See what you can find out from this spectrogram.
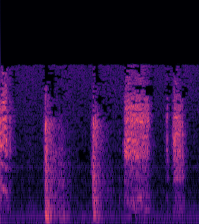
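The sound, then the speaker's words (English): In a radio drama, Sweeney Todd's barber chair squeaks and creaks several times in an uneven rhythm, each raspy, mid-to-high pitched squeal lasting a fraction of a second, with no one talking. “A trifle squeaky, Mr.”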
